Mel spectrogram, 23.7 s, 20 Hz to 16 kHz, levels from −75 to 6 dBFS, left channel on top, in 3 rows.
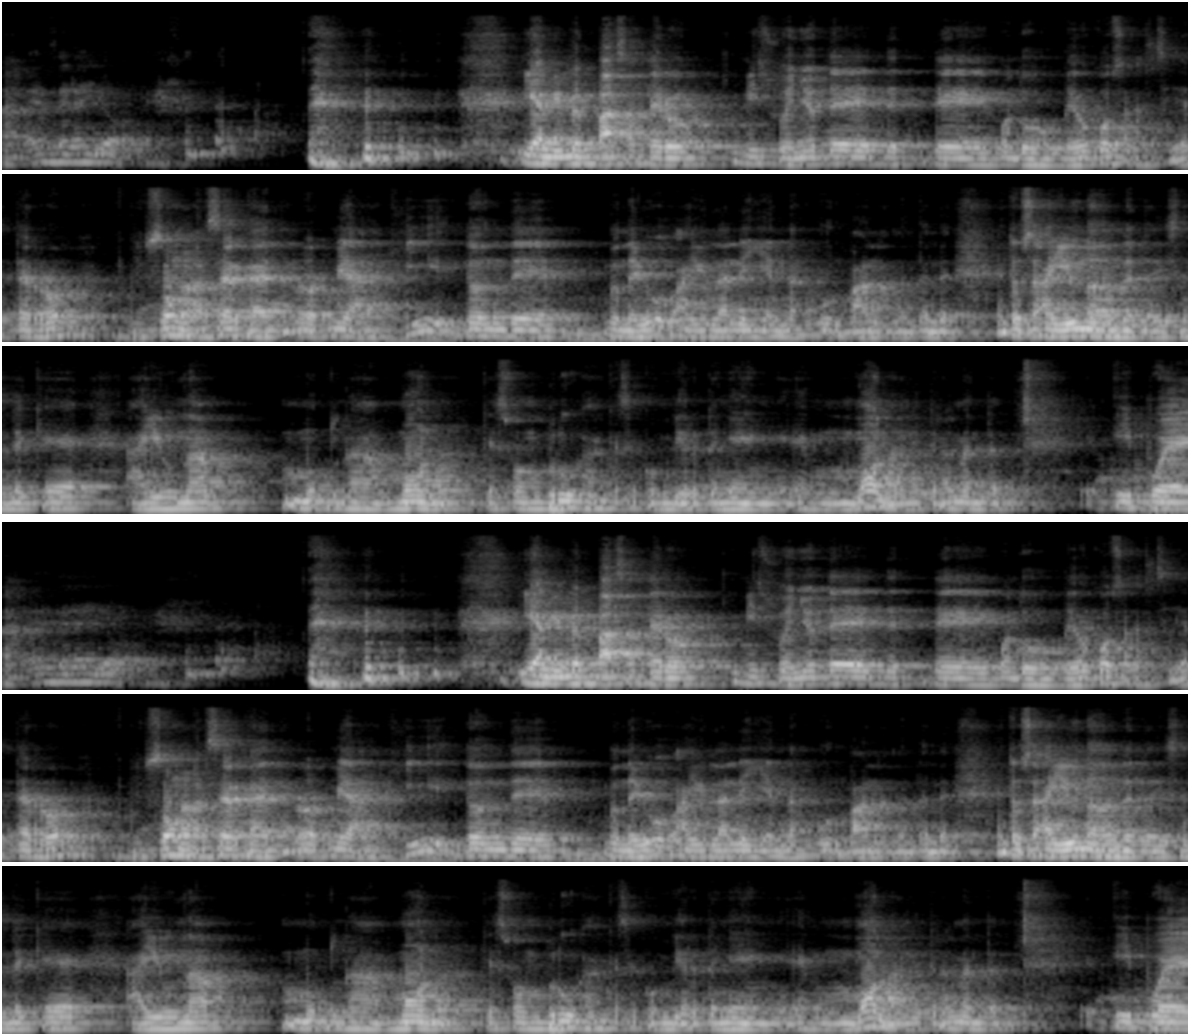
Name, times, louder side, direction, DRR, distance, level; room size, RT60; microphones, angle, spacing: voice 1, 0.0-1.5 3.4-3.7 8.7-9.0 23.1-23.6, left 1 dB, 55° left, 2 dB, 1.3 m, -33 dB
voice 2, 2.0-2.7 3.0-4.6 4.9-8.4 8.9-11.6 11.9-17.2 17.7-22.9 23.2-23.7, equal, 10° right, -1 dB, 1.1 m, -20 dB
sound 1, 8.4-13.7, equal, 5° left, 2.2 m, -35 dB
10.5 x 9.1 x 3.6 m, 1.2 s
head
